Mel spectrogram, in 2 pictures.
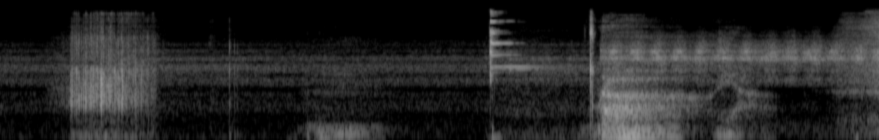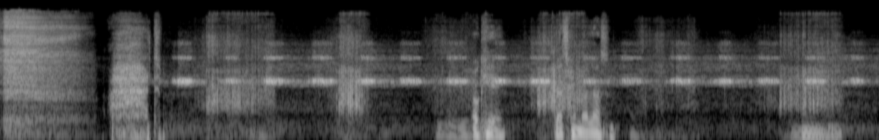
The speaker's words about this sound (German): Mach mal die Grille, das ist schön.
